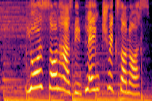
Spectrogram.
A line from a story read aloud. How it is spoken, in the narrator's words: said crossly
